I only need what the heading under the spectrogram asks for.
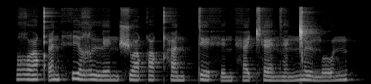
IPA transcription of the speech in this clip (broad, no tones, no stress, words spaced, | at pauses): ʁoqʼin hiʁlːen ʃoqœ qʰɛn tːe heŋhæcʰɛnzɛ̃ ŋ͡ǀøŋon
